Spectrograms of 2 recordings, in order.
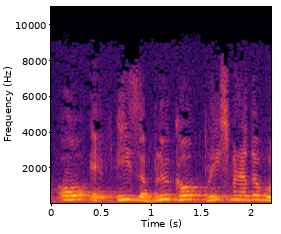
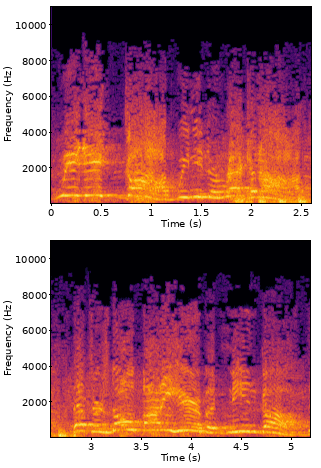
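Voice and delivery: high, loud, slow preaching shout; full-force preaching; 10 semitones higher, 7 dB louder, slower than usual. Acted. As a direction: hammer it home to the congregation.

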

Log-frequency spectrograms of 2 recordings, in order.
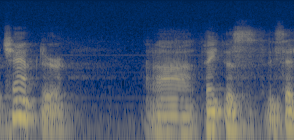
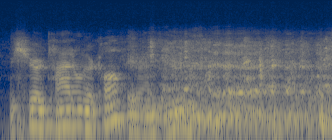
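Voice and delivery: amused thought; much slower than usual. Retold or imitated. Retold inner thought, laughing.

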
